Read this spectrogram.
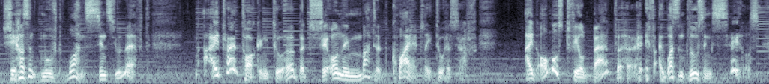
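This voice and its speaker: A talkative innkeeper man from a fantasy game. He muses aloud, half grumbling and half curious, in a gravelly voice that swings widely up and down. Faint music plays underneath. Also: mid-range voice, measured pace, heavily acted. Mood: mildly irritated. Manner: expressive, musing aloud. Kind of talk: video game character acting.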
